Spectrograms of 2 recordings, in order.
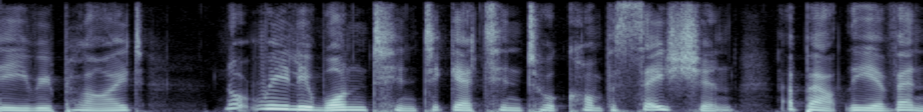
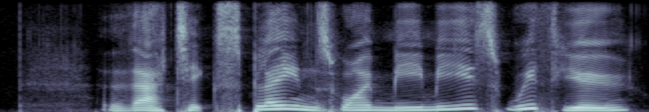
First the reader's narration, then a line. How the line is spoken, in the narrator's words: replied Mrs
